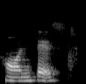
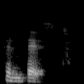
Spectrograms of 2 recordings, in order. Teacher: The stress changes from first to second syllable if it is used as a verb. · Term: functional stress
